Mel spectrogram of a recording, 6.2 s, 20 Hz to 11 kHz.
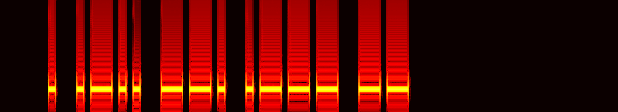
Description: Morse code, heard as a keyed tone, about 17 wpm, 700 Hz. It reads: ELGJM
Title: Code Groups - 5 Letters - 17wpm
